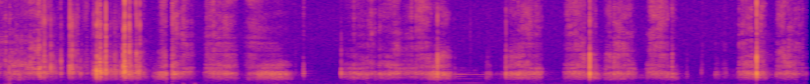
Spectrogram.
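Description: An unlit wooden match head is scratched again and again by the fingers across the purple abrasive striker strip of a small cardboard matchbox held in the other hand, producing a series of dry, gritty scrapes. The scrapes have a bright rasp centred in the upper mids, and a few sharper clicks stand out, but no flame is seen catching.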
